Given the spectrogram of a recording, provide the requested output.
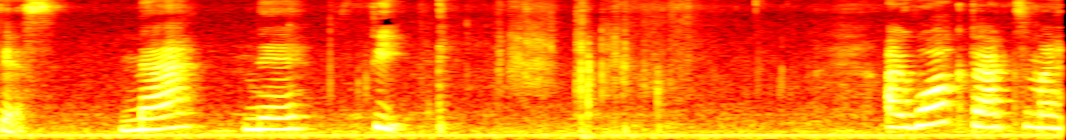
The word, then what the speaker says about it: magnifique: You say it like this, magnifique.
